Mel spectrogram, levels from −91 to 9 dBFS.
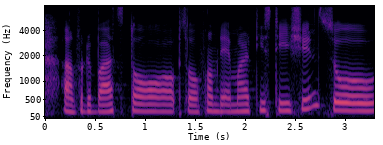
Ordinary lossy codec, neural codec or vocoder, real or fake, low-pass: none; none; real; none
